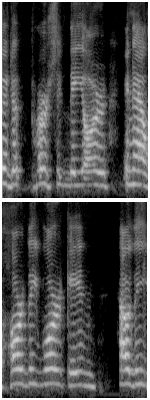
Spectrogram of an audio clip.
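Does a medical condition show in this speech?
Yes: cerebral palsy; since birth, born not breathing.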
